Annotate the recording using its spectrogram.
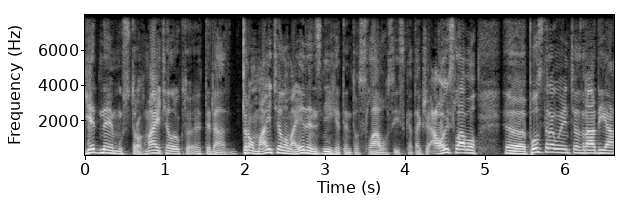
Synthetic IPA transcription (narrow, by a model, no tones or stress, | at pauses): jɛd̪nɛːmust̪ɾɔɣmajicɛlɔʊkt̪ɔɛt̪ɛd̪a̰t̪ɾɔmːajicɛlɔʊmajɛd̪ɛnzɲiɣjɛt̪ɛnt̪ɔslaʋɔsiːskat̪aɡʒɛʔa̰ɦɔjslaʋɔ | pɔzd̪ɾaʋujɛmcazɾaːd̪ia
